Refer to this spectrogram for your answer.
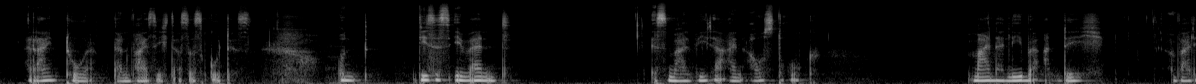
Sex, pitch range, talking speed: female, 165-190 Hz, 105 wpm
